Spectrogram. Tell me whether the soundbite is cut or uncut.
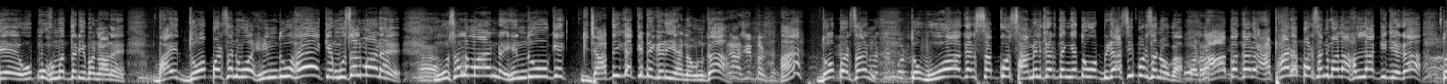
uncut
